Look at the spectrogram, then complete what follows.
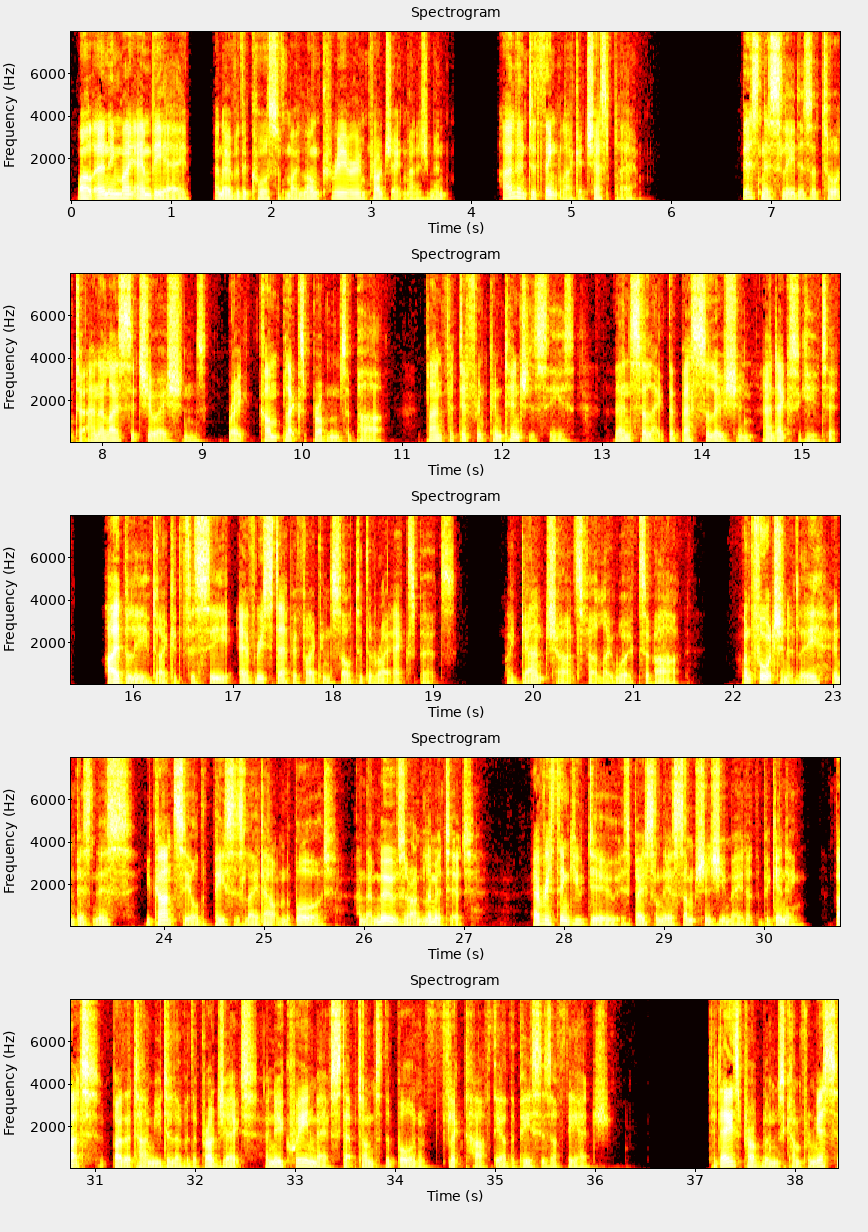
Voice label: Adult non fiction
